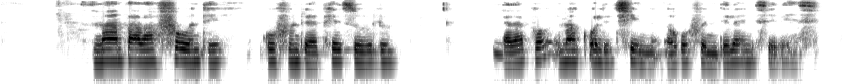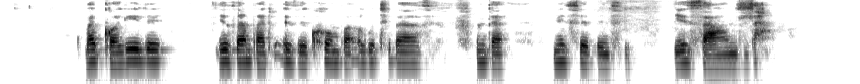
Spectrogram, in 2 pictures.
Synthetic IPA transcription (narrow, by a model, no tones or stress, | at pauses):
nampʰɔaβafundʱi | ɣufundʱujapʰezulu | lalapʰɔɛmak̬ʼolit͡ʃʰʼinioɣufundʱɛlaimisɛ̰βeːnd͡zʱi̥ | βaɡ͡ǃʱwaɣilɛ | izambʱatʰɔezikʰɔmbʱauɣutʰiβazi | fundʱa | imisɛβend͡zʱi | jizaːnd͡ɮʱa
